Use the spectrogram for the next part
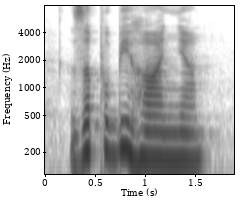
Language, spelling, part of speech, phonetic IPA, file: Ukrainian, запобігання, noun, [zɐpɔbʲiˈɦanʲːɐ], Uk-запобігання.ogg
- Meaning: verbal noun of запобіга́ти (zapobiháty): prevention, preventing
